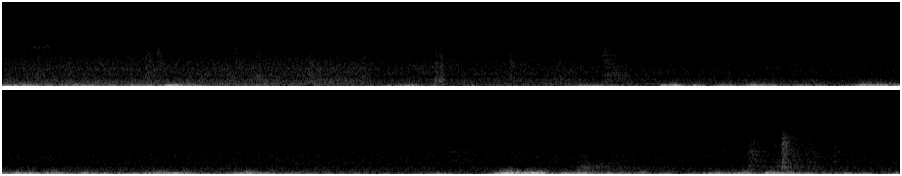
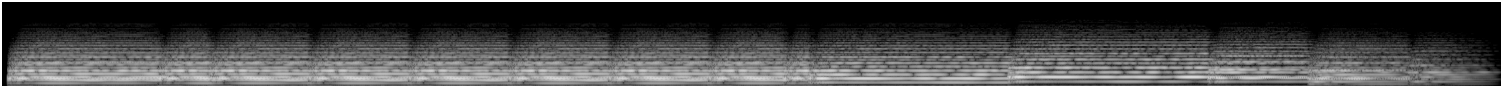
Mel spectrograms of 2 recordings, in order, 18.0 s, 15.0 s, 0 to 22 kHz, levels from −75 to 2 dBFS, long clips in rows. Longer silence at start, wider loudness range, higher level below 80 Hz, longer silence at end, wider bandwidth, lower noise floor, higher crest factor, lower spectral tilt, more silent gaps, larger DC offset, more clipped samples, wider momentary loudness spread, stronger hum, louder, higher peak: about the same, 0 s vs 0.05 s; first, 15 LU vs 2 LU; first, -38 dBFS vs -68 dBFS; second, 0 s vs 0.15 s; second, 3.3 kHz vs 7.4 kHz; first, -57 dBFS vs -36 dBFS; first, 22 dB vs 12 dB; about the same, -8 dB/octave vs -7.5 dB/octave; neither; second, under 0.1% vs 0.3%; neither; first, 15 LU vs 6 LU; neither; second, -46 LUFS vs -15 LUFS; second, -14 dBFS vs -2 dBFS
